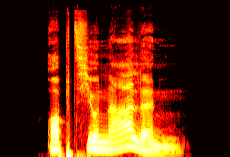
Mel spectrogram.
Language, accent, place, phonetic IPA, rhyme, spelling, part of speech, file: German, Germany, Berlin, [ɔpt͡si̯oˈnaːlən], -aːlən, optionalen, adjective, De-optionalen.ogg
- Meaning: inflection of optional: 1. strong genitive masculine/neuter singular 2. weak/mixed genitive/dative all-gender singular 3. strong/weak/mixed accusative masculine singular 4. strong dative plural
